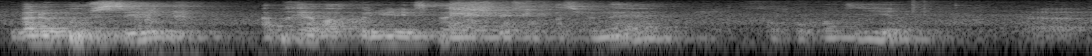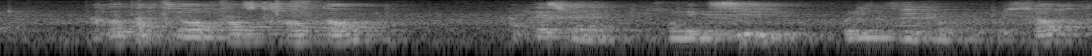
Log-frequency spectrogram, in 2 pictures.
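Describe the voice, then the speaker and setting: A man's voice: mid-range voice, animated, moderate pace, noisy background. A man interviewing an author at a literary event and summarizing the novel for the audience. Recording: echoey, muffled hall sound from far off.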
